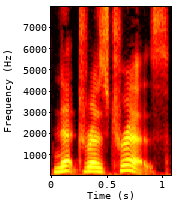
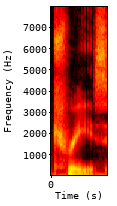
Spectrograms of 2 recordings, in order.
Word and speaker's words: NTREIS: It is pronounced NTREIS. NTREIS, like the word mattress. Almost exactly. The last syllable sounds like rust. It is not trees. It is TREIS. NTREIS.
